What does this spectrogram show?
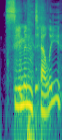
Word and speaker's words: Sementelli: 3 years ago, 1 star, Google user Angela Sementelli, and it's spelled exactly how you would think. Sementelli? Sementelli. Like someone came on the television in England? Like, oh, there's semen all over my telly.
